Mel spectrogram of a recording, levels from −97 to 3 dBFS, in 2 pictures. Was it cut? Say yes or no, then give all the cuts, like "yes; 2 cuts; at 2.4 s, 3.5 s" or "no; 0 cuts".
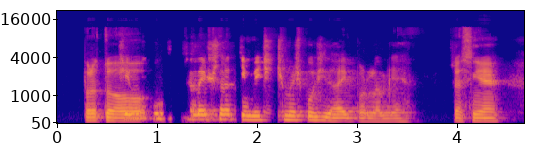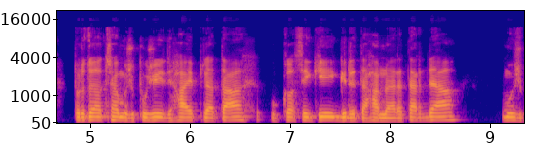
no; 0 cuts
